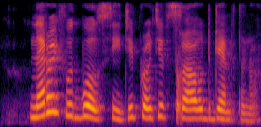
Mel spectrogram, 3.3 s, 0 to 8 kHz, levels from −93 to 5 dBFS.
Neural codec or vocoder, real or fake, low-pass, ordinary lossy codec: autoencoder, 22.05 kHz, a latent of 192 numbers a frame, VITS, trained on one speaker; fake; 7.2 kHz; MP3, 64 kbps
